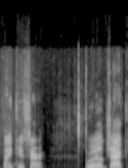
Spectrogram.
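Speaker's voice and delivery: ordinary talk, nothing marked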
